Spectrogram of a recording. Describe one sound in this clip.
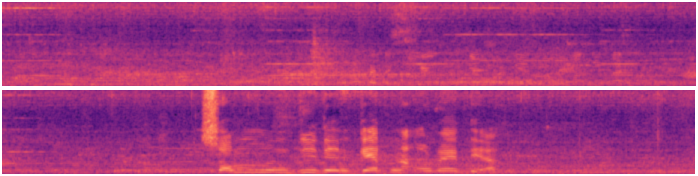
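A crowd murmurs and footsteps echo through a large hall.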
